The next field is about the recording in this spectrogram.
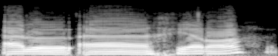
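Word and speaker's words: الآخرة: Kemudian al akhirah di sini alnya kita namai dengan alif lam qamariyah. Alif lam qamariyah. Alif lam qamariyah, yaitu alif lam yang kita tuliskan dan kita baca dengan jelas suara lam ya.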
